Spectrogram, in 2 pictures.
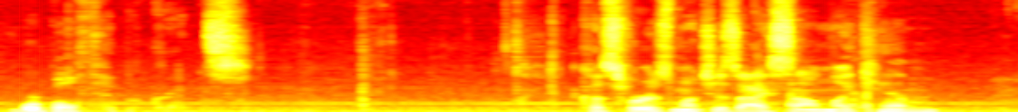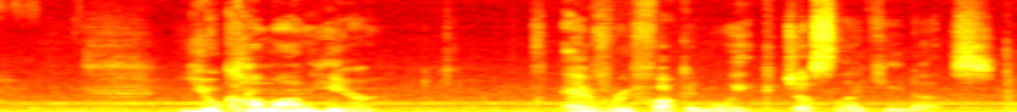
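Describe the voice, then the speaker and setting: A man's voice: a little high, big pitch swings, measured pace, pauses often, background noise. A man cutting a heated wrestling promo, swearing and stammering as he argues. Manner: heated, profane, shouting and stammering. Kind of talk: in-ring promo argument.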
